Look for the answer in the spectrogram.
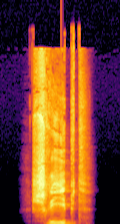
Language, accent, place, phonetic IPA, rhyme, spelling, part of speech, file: German, Germany, Berlin, [ʃʁiːpt], -iːpt, schriebt, verb, De-schriebt.ogg
- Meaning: second-person plural preterite of schreiben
